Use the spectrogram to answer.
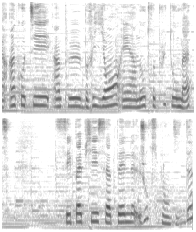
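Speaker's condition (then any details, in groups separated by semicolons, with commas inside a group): No condition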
